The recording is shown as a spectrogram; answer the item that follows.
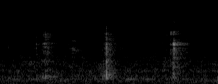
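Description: Faint mouth sounds of a person chewing a mouthful of meat with closed lips: three soft, wet clicks spread across the two seconds.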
